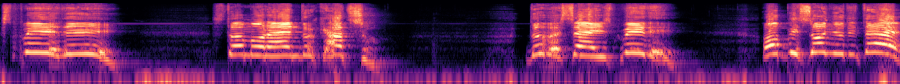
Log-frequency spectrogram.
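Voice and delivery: desperate shout. A man backing away from a huge robot calls out one last time, shouting desperately. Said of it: "Gridò un'ultima volta, disperato".

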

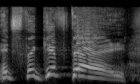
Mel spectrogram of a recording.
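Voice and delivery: high, loud, slow, enthusiastic proclaiming voice. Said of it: "I say it with enthusiasm".

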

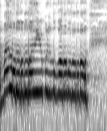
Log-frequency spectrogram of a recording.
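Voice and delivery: high, rattled-off, fast babbling.

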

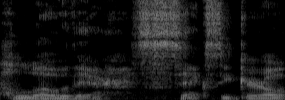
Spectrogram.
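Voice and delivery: voice dropped very low, really deep. Describing how testosterone changed their voice, showing a really, really low voice. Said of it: "My voice got really, really low, like".

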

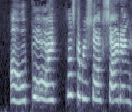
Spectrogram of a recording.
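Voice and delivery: put-on cartoon mouse voice. Explaining why he came to the show: Mickey Mouse voice. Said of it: "it's me, Mickey Mouse".

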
